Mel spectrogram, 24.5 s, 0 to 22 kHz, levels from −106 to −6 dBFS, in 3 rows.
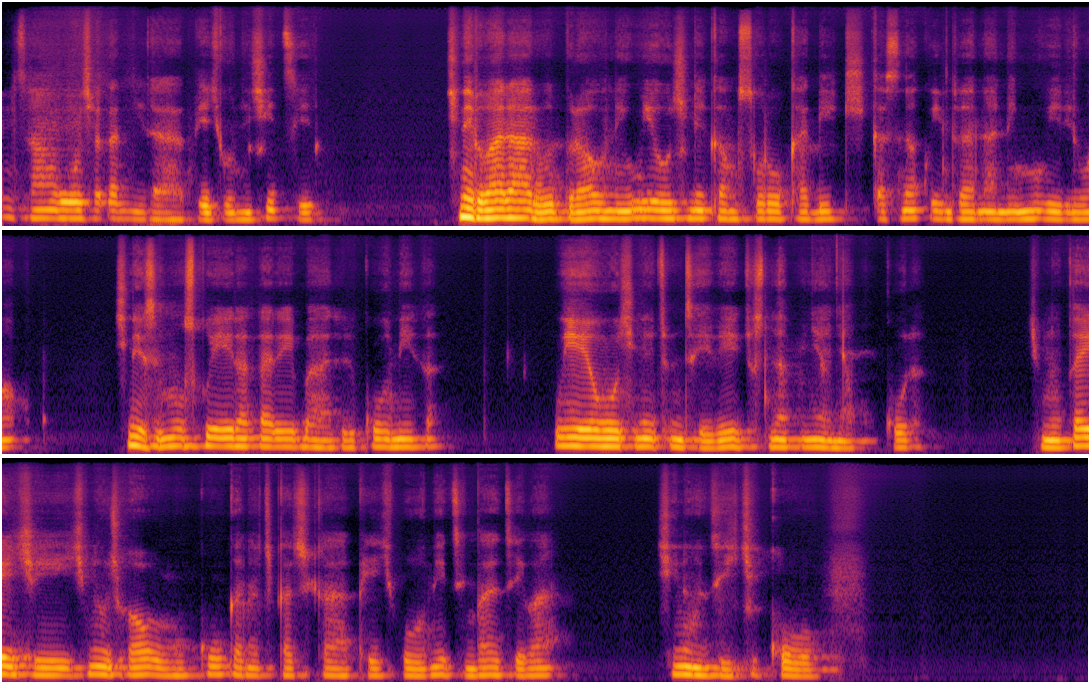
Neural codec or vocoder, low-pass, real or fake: autoencoder, 48 kHz, 32 numbers a frame, DAC-VAE, trained on Japanese speech; 19.8 kHz; fake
